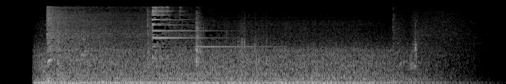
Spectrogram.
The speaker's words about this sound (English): Bus.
